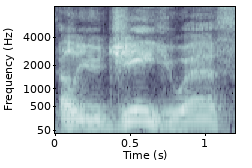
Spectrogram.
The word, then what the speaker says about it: Lugus: They're all pronounced Lleu, except for that us at the end of the Gaul, Lugus.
